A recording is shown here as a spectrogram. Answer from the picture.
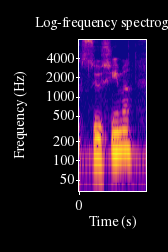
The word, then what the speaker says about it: Tsushima: Or, Ghost of it probably is pronounced with like an S, like Tsushima, like tsunami, the T silent.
